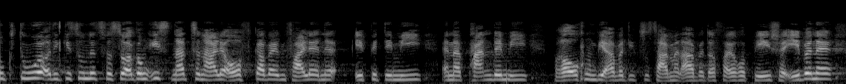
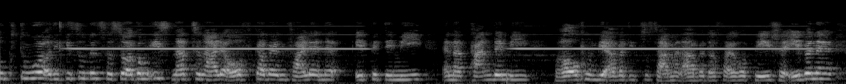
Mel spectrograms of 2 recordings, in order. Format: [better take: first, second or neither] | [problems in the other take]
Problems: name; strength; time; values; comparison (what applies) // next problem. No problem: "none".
first | background sound (Wind instrument, woodwind instrument); 4 dB below the speech // room echo; dies away in 0.3 s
